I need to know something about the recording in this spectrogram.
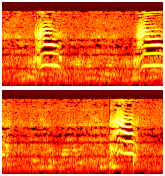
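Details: A kitten cries meow meow three times, each call a short arching meow about two seconds after the last, over a hissy background.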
